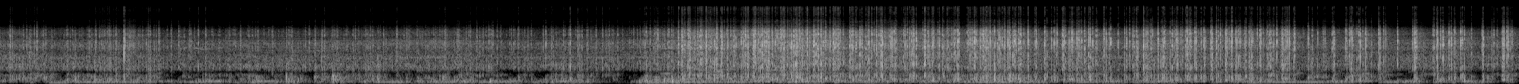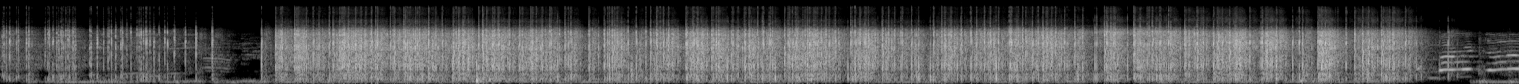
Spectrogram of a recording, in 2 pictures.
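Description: Ground fountain firework spraying sparks: a continuous hissing crackle. It grows louder about six seconds in, cuts out for a moment just past halfway, comes back louder still, and dies away right at the end.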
